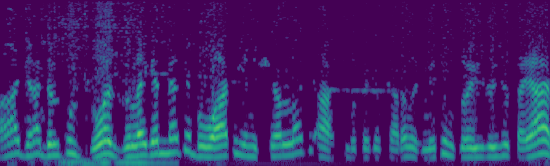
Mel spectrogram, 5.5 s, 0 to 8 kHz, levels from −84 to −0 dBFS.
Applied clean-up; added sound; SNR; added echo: classical method spectral subtraction.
